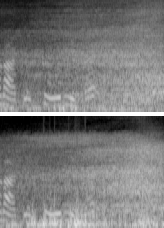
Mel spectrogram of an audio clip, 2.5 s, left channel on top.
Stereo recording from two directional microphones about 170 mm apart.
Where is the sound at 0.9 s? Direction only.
65° left (ahead or behind).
